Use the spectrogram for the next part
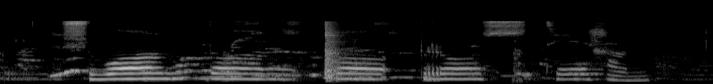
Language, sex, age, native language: Icelandic, female, 9, Icelandic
